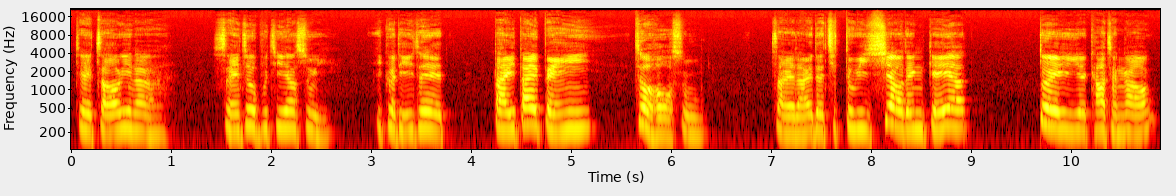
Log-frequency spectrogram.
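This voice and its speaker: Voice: medium pitch, measured pace. A speaker with a Taiwanese accent retelling a story in a conversational style.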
